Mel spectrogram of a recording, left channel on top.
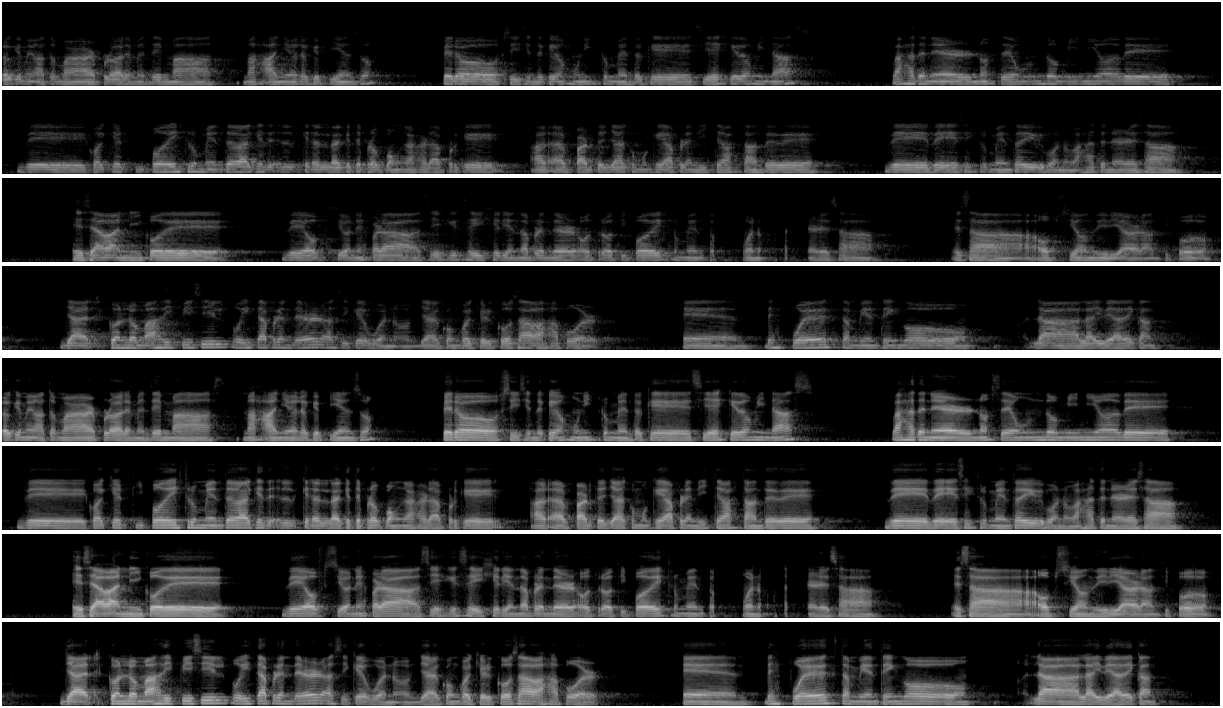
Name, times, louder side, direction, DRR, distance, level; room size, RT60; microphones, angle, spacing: voice 1, 0.0-2.2 2.4-3.7 4.4-8.1 8.9-11.7 12.3-20.3 21.0-24.0 25.1-26.7 27.2-31.4 31.8-32.0 32.4-33.1 33.9-36.5 37.2-42.6 43.4-46.3 46.8-48.1, right 6 dB, 85° right, 0.5 m, -29 dB
19.5 x 6.9 x 8.5 m
head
